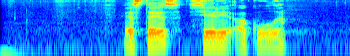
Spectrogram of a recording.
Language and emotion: Russian, neutral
